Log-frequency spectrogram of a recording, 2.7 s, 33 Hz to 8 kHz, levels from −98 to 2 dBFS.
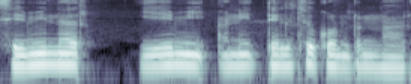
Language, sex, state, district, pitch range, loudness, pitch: Telugu, male, Andhra Pradesh, Sri Satya Sai, 110-120 Hz, -15 LUFS, 115 Hz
